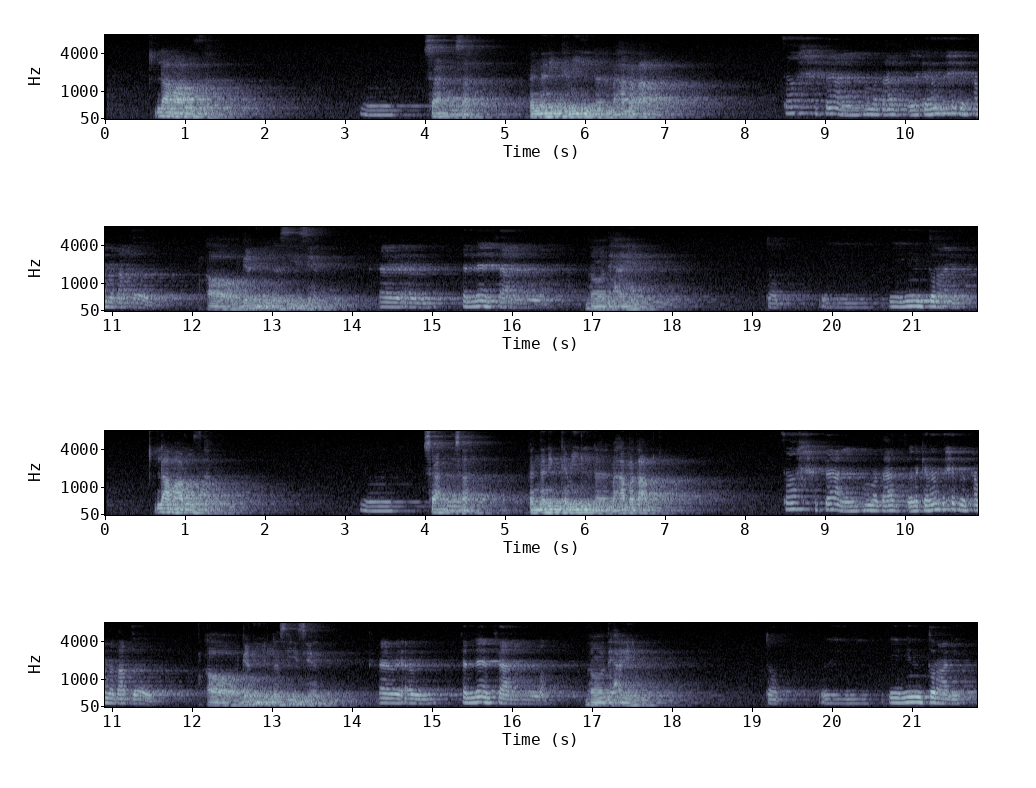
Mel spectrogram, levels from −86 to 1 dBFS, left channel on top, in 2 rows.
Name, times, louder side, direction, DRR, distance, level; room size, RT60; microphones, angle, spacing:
voice 1, 0.6-1.3 4.0-4.6 5.3-6.9 12.2-13.6 16.9-17.6, right 1 dB, 90° right, 0 dB, 1.5 m, -29 dB
voice 2, 3.2-3.6 4.2-4.6 8.5-11.6 13.8-13.9 14.3-15.0 15.4-16.5 19.2-19.3 19.8-20.5 20.7-21.6, right 3 dB, 75° right, 4 dB, 0.5 m, -33 dB
14.0 x 12.0 x 2.5 m, 2.4 s
head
